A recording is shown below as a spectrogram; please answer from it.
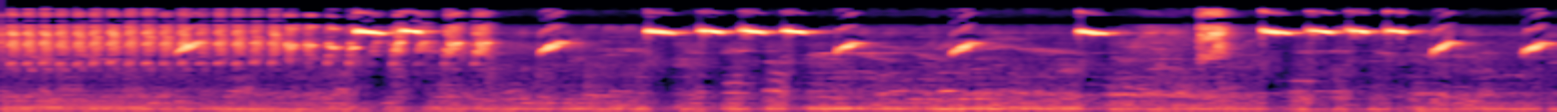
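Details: Ruby-cheeked sunbird, a Sumatran bird, opening with a fast buzzy trill, then high descending whistles in runs of three or four, interspersed with upward-flicked notes, over a low background hum.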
